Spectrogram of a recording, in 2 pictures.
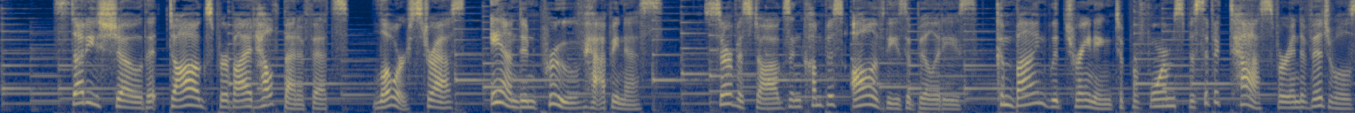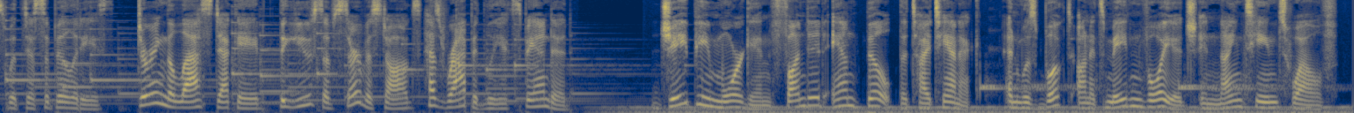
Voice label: Narration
